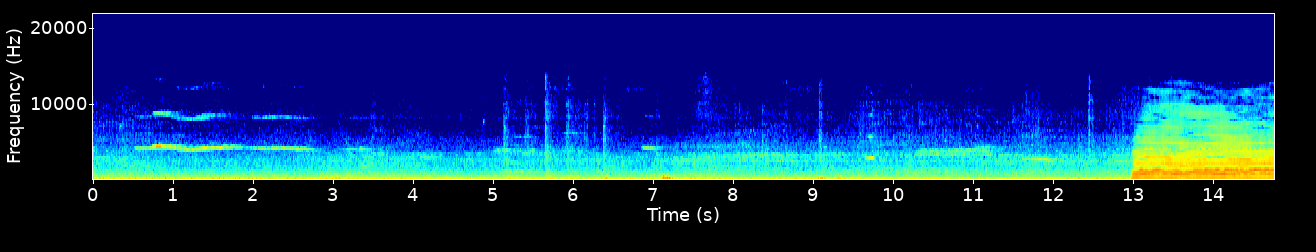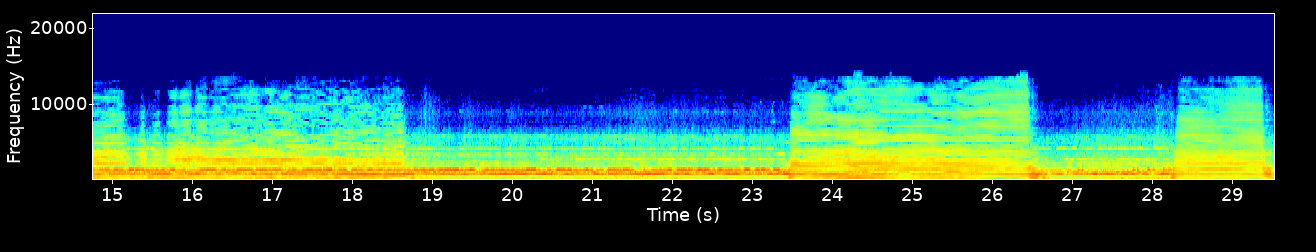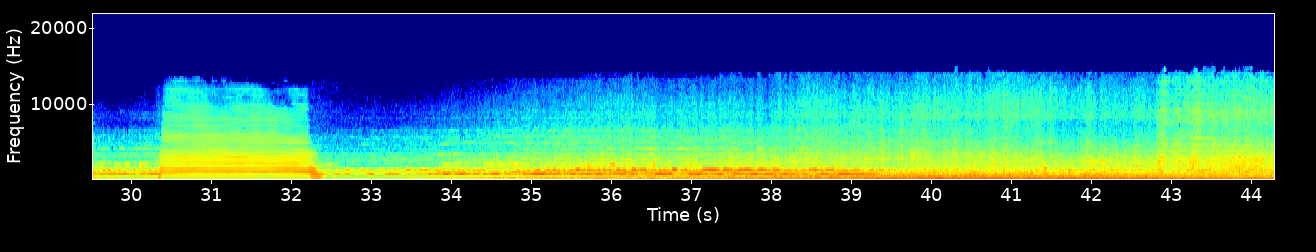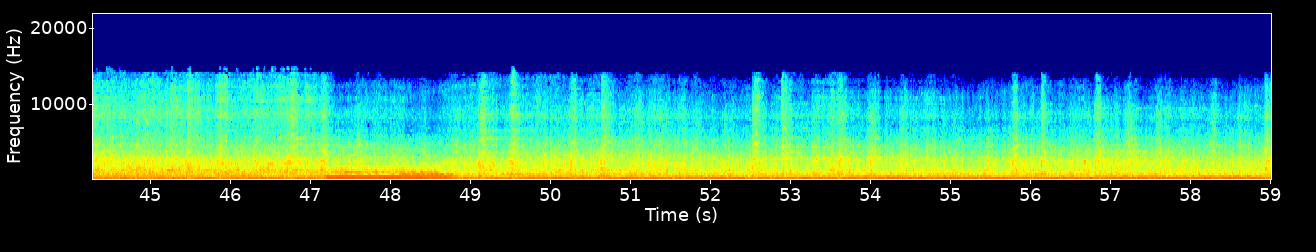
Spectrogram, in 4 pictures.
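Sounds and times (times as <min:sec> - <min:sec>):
locomotive horn blasts: 0:13.0 - 0:39.6, 0:47.1 - 0:49.0
freight wagons rumbling and clattering: 0:38.4 - 0:47.2.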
